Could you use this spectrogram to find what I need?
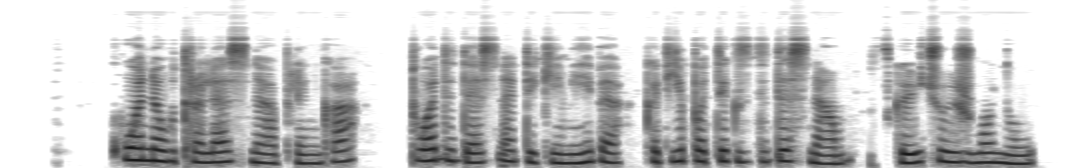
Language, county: Lithuanian, Vilnius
